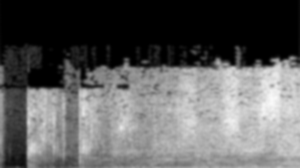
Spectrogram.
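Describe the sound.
A fart sound effect for a dinosaur child in a comedy sketch: a loud, rough, sputtering rumble with a broad hiss that runs on without a break for about two seconds.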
